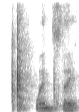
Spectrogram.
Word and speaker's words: Wednesday: thing to do is to say it in three syllables wed nests and date but it's Odin's day today Wednesday and that's an example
